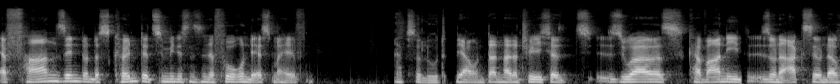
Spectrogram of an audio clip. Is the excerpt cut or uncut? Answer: cut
